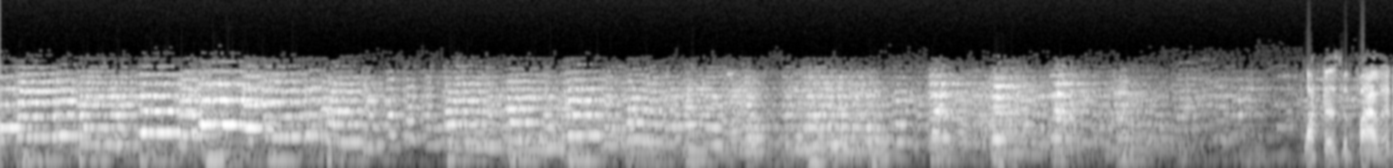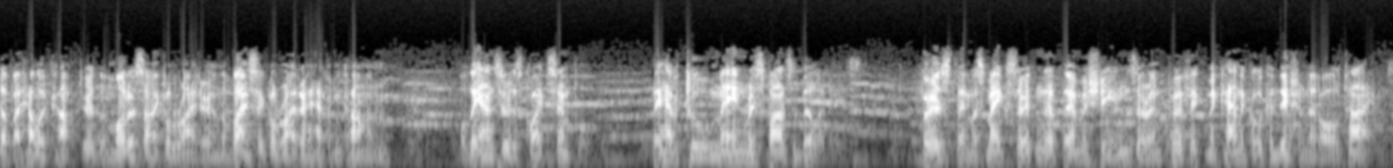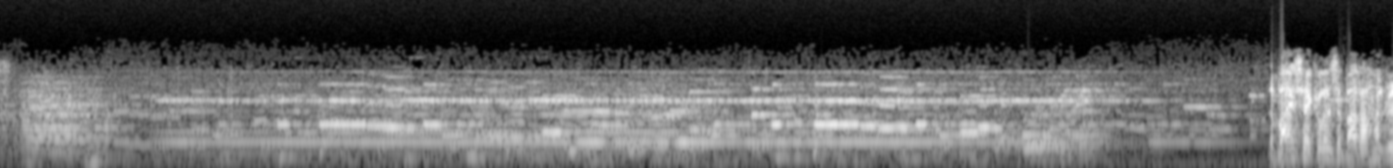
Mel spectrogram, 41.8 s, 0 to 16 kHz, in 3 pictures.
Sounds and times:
Music: 0.0s - 41.7s
Speech: 13.0s - 17.8s, 18.5s - 22.5s, 23.2s - 28.0s, 40.6s - 41.7s.

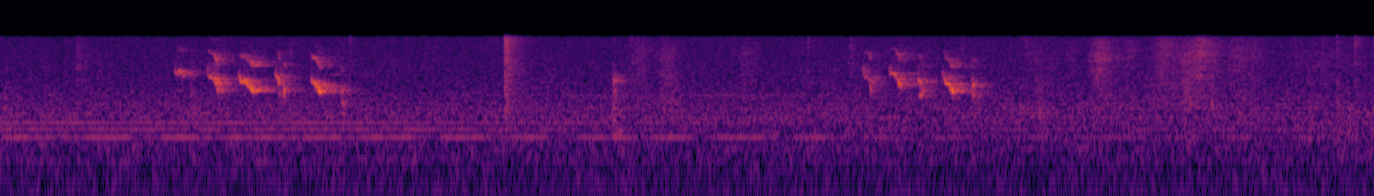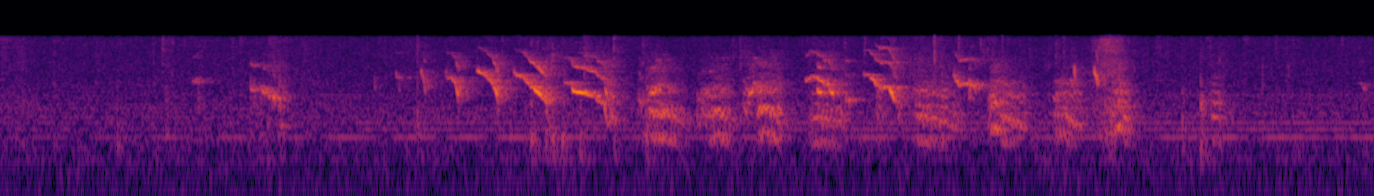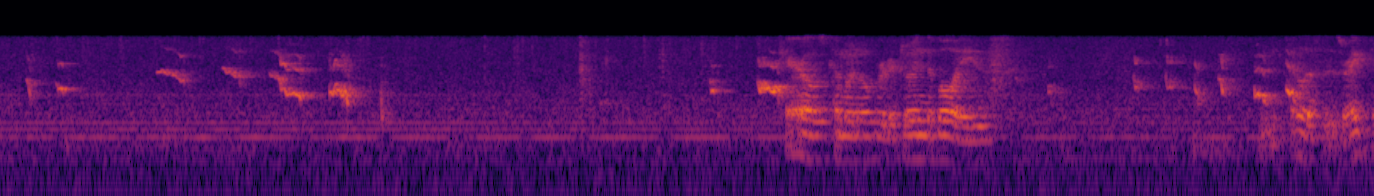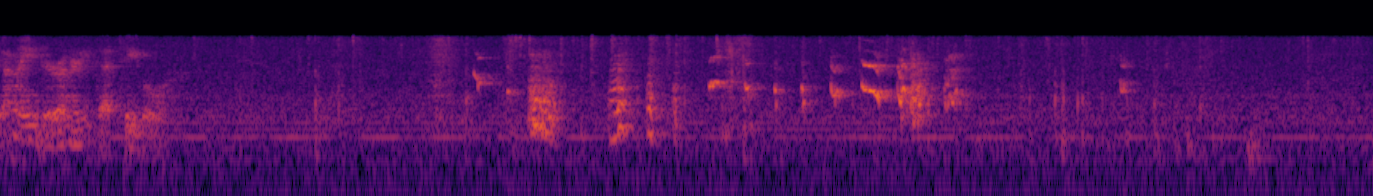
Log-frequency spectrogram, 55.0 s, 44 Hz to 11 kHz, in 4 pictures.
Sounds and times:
Inside, small room: 0.0s - 54.9s
Yip: 1.7s - 3.6s, 8.6s - 9.9s, 15.6s - 16.7s, 17.7s - 25.2s, 27.3s - 28.3s, 29.0s - 31.4s, 34.6s - 35.4s, 38.8s - 40.5s, 45.9s - 51.0s.

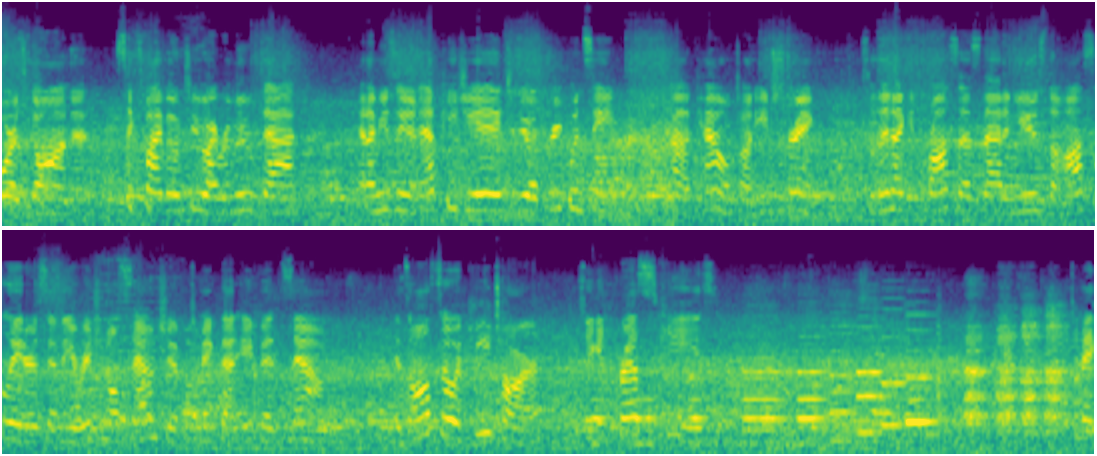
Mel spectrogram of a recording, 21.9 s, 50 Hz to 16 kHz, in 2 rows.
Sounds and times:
Speech: 0.0s - 18.1s, 21.6s - 21.8s.

